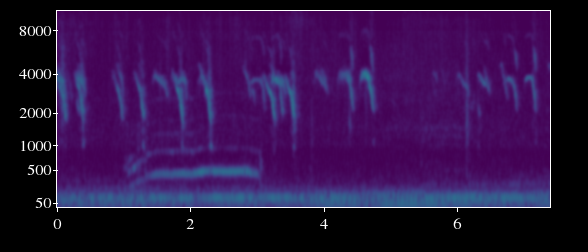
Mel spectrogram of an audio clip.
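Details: Backyard chickens, hens and roosters: a sustained, rising, mid-pitched call holds steady for about two seconds amid a chorus of short, high, falling chirps, with a constant low rumble throughout.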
